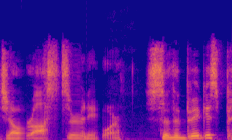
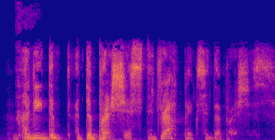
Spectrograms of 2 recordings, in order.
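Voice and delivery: put-on high creature voice with Brooklyn accent; 8 semitones higher than usual. Speaker imitates a general manager hoarding draft picks, in a Gollum voice. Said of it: "My Gollum sounded like he was from Brooklyn".

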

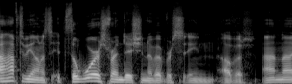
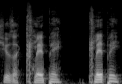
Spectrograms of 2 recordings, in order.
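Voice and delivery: clumsy, bad put-on Glaswegian accent. Quoting a man about the woman he fell for, bad Glaswegian accent. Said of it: "in his lovely Glaswegian accent".

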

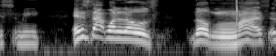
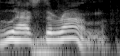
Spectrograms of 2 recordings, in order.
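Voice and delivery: put-on drunk pirate voice. Trying out the character's voice with a co-speaker, asking about rum; drunk Jack Sparrow voice. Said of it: "something like that".

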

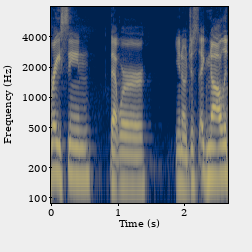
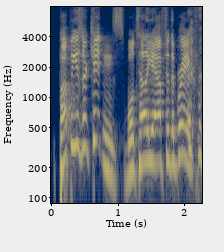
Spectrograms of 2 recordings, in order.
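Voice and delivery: loud, pitched-up TV news anchor teaser delivery; 7 semitones higher, 5 dB louder than usual. Explaining why something sounded like a news announcer, then mimicking one: news announcer voice. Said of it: "it sounded like a news announcer".

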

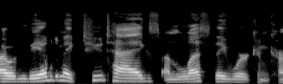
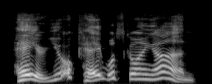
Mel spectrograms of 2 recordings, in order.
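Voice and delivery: very high, shrill, loud called-out yell; 10 semitones higher than usual. Retelling a game where a teammate called out: imitating Brandon yelling. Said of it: "Brandon yells to me".

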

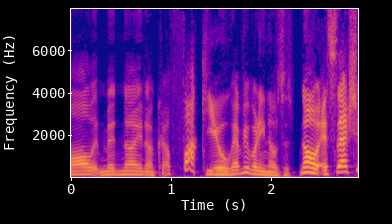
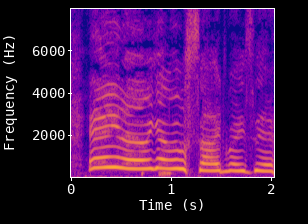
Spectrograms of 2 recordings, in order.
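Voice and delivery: very high, put-on falsetto. Imitating the other speaker's words: imitating someone in falsetto. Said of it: "goes into falsetto".

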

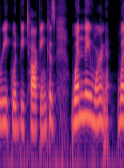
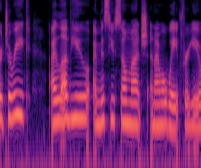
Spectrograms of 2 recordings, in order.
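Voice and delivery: put-on weepy, tearful voice through sobs; 3 dB quieter than usual. Retelling a message to a fiance after a producer's question: imitating someone crying.

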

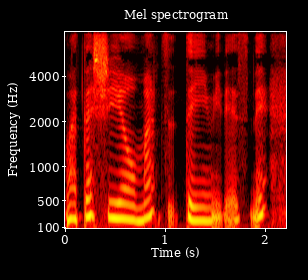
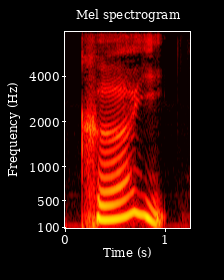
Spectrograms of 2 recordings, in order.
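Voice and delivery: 可 said with rising second tone. Explaining the tone change in 可以: rising tone on first syllable 可. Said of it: "前の賛成を2 声と発音しますから、可以と発音します".

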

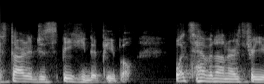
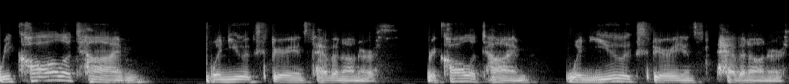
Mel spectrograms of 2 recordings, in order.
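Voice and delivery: very slow pacing with time stretched out; 3 semitones lower than usual. Guiding listeners through an exercise so they can follow along; very slow delivery. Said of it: "Let me do this really slowly".

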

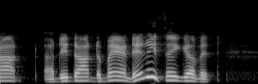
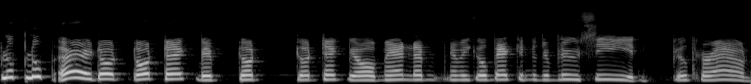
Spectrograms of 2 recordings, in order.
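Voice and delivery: high, pleading, begging goldfish voice; 5 semitones higher than usual. Narrating a fairy tale, a caught goldfish speaks to the old man in a human voice. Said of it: "It was not an ordinary fish, but a goldfish. But a goldfish. A simple pet store. The goldfish implored him in a human voice".

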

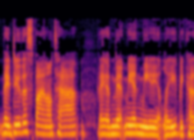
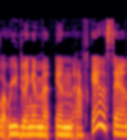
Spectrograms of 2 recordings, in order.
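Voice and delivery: ordinary delivery

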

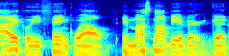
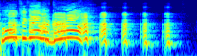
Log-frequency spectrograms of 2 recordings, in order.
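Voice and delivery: very high, loud alter-ego voice, two octaves up, belted; 6 dB louder than usual. Speaker voices the alter ego Big Al, voice raised two octaves. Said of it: "I raise my voice two octaves".

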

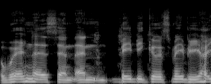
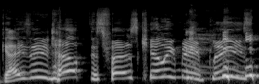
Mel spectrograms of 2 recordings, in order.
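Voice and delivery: high-pitched pleading call. Support player retelling calling to the team for help, retelling own yelling for help. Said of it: "I'm yelling at the rest of my team".

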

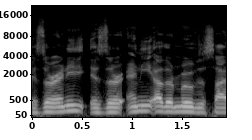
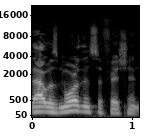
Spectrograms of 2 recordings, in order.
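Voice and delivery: plain

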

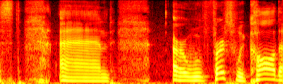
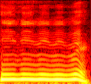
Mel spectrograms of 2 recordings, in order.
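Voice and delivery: small feeble voice. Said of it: "Don't say".

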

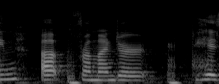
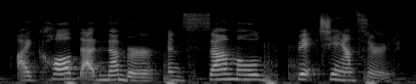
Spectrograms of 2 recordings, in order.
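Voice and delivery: normal talking voice

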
